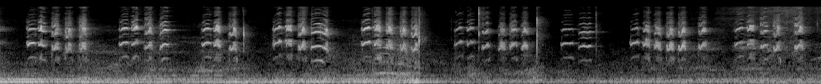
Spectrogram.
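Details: Sooty-headed bulbul chick begging for its mother, recorded as a lure call: raspy multi-note chirp bursts repeating at a steady, insistent pace, fading slightly in the second half, with low background hum.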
